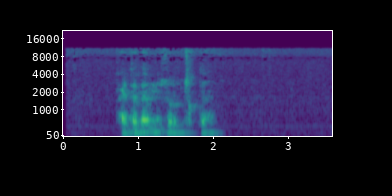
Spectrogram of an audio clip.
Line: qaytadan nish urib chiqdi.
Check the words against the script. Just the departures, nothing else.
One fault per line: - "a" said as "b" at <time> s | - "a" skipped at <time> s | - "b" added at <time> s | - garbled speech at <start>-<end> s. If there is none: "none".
none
